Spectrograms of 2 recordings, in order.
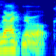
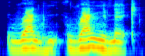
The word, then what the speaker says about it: Rangnick: I keep saying Ragnarok. Rangnick. Okay.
